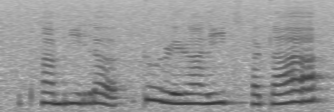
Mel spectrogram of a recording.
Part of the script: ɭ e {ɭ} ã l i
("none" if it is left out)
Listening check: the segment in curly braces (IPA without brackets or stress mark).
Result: ɭ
